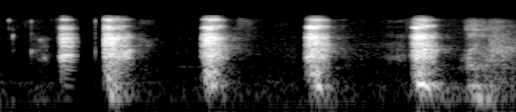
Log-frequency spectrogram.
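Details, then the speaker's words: Mouth-made imitation of bronchial (tubular) breathing: repeated harsh, hollow blowing breaths, louder in expiration than inspiration, typical of consolidation syndromes such as pneumonia. "a observar que este sonido este sonido se va a presentar mucho más en la expiración que en la inspiración y es propio y típico de los síndromes de conación"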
